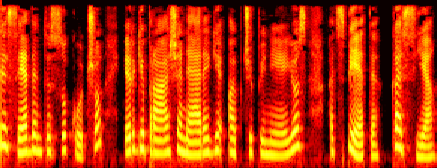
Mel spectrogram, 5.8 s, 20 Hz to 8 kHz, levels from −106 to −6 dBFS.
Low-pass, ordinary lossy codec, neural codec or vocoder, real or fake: 7.2 kHz; MP3, 48 kbps; codec, 16 kHz, 16 kbps, FunCodec, trained on LibriTTS, 50 frames a second; fake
